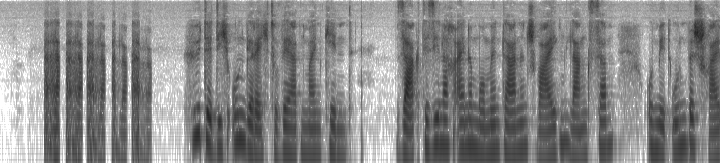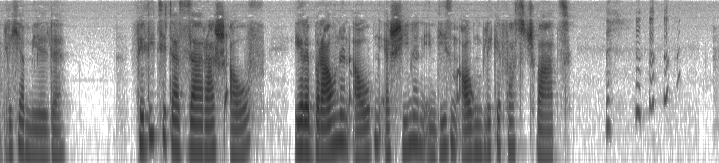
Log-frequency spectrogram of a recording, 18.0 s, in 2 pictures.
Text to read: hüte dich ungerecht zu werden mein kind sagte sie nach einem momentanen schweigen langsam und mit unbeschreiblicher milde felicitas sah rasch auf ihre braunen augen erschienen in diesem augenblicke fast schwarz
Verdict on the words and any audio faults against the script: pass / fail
fail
